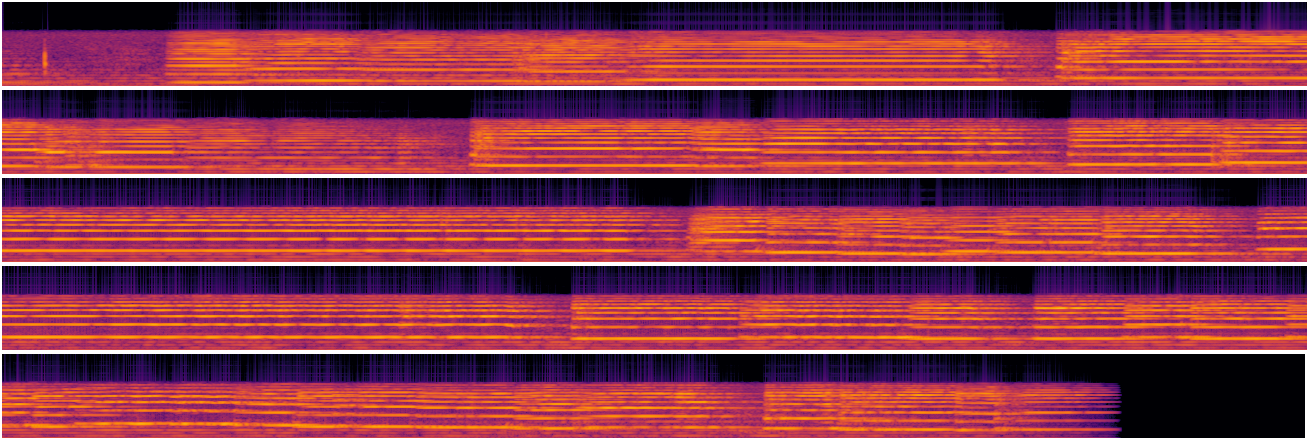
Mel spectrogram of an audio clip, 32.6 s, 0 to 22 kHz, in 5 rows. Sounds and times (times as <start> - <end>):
Brass instrument: 0.0 - 31.7
Clarinet: 0.0 - 31.7.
